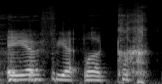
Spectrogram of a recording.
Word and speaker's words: Eyjafjallajökull: It's Eyjafjallajökull.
